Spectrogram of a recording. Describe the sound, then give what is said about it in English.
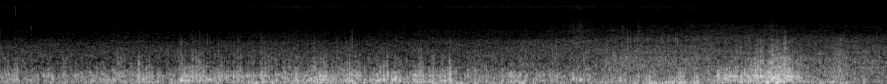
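Strong wind blows across an ocean beach on the Oregon coast, a continuous low, rumbling roar that buffets the microphone and swells louder near the end, with no voices. “It's funny, it's not that windy inland right now, but on the beaches it is.”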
